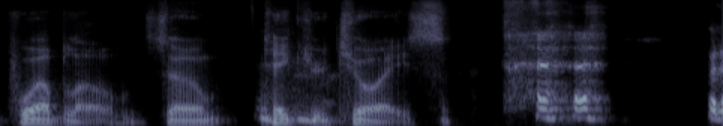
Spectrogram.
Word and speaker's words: Pueblo: What's especially interesting sometimes is in Colorado, where you have a name that's Spanish derived, but the locals pronounce it differently, like Buena Vista instead of Buena Vista, and Pueblo instead of Pueblo.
